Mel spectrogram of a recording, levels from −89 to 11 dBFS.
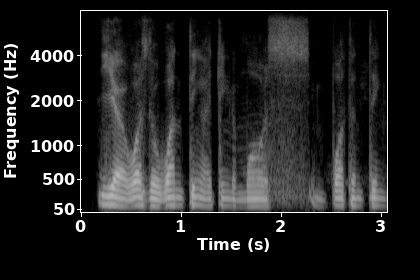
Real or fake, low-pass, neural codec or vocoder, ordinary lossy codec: real; 7.2 kHz; none; Opus, 16 kbps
